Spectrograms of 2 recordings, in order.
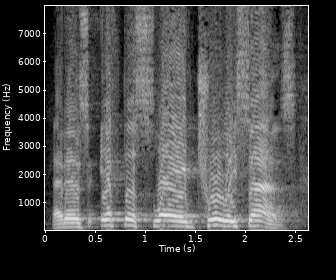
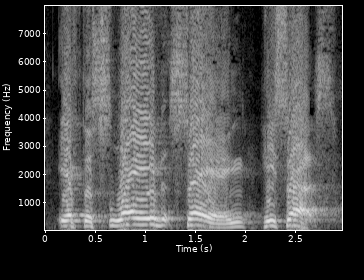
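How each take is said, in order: First: Said in the usual way. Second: Slow, weighing each word of the Hebrew; slow emphatic literal reading. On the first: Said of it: "there's a repetition here in the original language". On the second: Shown as a demonstration. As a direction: stretch it out to show the repetition. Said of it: "trying to add emphasis".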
